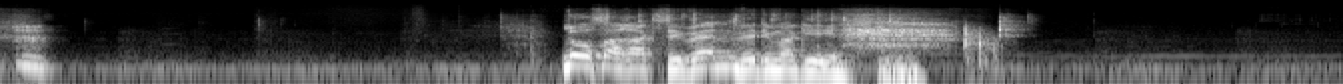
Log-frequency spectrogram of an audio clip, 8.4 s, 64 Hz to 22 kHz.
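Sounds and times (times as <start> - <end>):
speech: 0.1 - 0.4, 3.5 - 5.9
dice tumbling across a hard tabletop: 6.0 - 6.4.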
